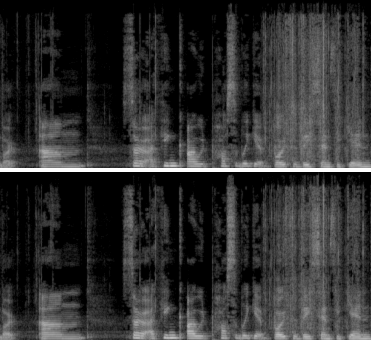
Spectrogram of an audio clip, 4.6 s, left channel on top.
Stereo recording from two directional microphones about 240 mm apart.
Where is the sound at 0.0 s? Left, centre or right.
Right.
